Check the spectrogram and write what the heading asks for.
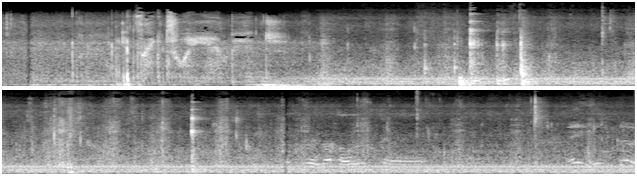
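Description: Someone eating from a bowl with a spoon close to the microphone: chewing, with a few sharp clicks of the spoon, loudest around the middle. A steady low hum runs underneath from about three seconds in.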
